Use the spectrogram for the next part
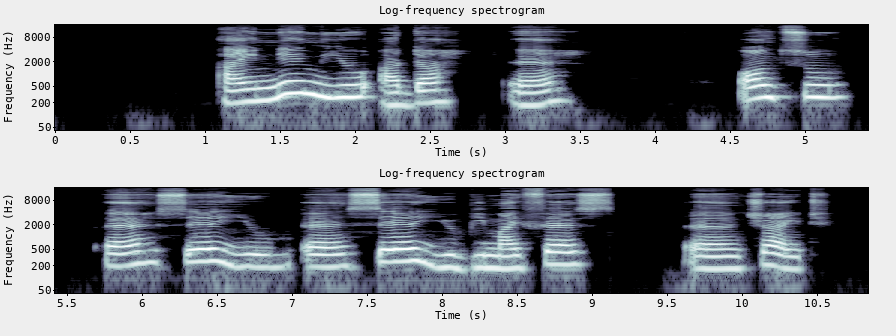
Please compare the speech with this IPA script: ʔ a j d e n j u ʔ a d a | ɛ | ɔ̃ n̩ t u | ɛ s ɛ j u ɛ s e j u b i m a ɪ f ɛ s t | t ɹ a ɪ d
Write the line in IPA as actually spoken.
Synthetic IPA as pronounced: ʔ a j n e m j u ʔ a d a | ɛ | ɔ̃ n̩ t u | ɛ s e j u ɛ s e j u b i m a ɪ f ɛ s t | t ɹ a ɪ d

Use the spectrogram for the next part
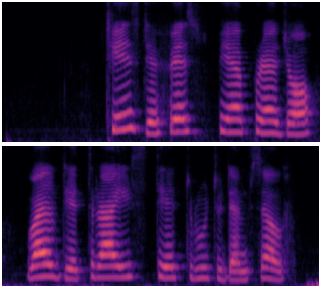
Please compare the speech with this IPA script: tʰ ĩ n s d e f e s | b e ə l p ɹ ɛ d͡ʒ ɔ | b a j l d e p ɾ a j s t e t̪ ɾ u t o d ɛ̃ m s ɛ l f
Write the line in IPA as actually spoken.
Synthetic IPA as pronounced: tʰ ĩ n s d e f e s | p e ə p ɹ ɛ d͡ʒ ɔ | w a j l d e t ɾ a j s t e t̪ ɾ u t u d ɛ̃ m s ɛ l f

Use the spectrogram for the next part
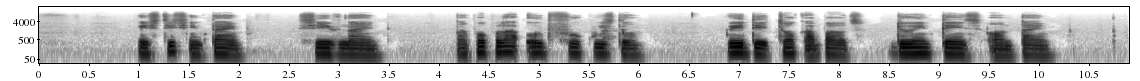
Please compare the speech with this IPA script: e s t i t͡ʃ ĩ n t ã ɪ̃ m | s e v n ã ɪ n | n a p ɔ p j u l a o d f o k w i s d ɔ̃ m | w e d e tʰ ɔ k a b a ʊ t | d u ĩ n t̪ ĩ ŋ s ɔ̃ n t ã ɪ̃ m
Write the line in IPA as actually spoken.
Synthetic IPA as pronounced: e s t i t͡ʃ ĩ n t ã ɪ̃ m | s e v n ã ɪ n | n a p ɔ p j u l a o d f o k w i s d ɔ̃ m | w e d e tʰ ɔ k a b a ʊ t | d u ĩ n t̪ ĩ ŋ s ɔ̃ n t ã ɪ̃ m

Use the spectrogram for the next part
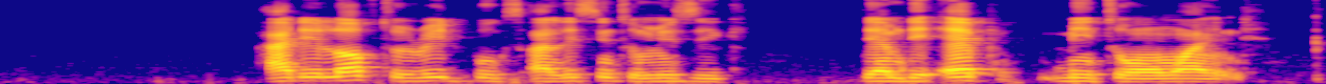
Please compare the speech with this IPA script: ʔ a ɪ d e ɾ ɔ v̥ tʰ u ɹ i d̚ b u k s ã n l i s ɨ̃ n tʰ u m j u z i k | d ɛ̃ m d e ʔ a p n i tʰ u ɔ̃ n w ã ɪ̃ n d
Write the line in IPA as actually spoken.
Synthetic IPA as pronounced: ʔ a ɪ d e l ɔ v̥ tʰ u ɹ i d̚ b u k s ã n l i s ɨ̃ n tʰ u m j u z i k | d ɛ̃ m d e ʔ ɛ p m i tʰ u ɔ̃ n w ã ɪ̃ n d

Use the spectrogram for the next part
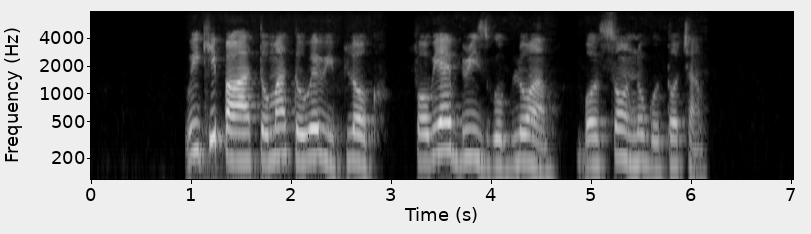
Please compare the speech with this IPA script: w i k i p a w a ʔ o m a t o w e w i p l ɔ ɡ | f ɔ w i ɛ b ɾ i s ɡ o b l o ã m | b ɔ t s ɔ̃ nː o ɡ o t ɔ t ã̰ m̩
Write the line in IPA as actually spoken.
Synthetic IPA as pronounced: w i k i p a w a t o m a t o w e w i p l ɔ ɡ | f ɔ w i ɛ b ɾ i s ɡ o b l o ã m | b ɔ t s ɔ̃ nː o ɡ o t ɔ t͡ʃ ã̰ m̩

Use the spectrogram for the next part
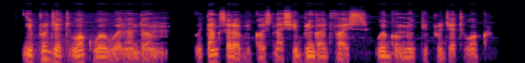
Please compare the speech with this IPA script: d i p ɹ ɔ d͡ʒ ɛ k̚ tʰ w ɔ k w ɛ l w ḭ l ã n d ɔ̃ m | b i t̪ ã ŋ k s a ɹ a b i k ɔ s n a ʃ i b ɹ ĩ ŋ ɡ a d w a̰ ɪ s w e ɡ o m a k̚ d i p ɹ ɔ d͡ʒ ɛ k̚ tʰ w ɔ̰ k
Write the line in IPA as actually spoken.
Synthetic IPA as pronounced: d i p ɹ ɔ d͡ʒ ɛ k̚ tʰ w ɔ k w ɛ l w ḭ l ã n d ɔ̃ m | w i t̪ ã ŋ k s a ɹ a b i k ɔ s n a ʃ i b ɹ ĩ ŋ ɡ a d v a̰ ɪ s w e ɡ o m e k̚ d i p ɹ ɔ d͡ʒ ɛ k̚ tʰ w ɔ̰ k

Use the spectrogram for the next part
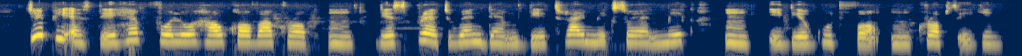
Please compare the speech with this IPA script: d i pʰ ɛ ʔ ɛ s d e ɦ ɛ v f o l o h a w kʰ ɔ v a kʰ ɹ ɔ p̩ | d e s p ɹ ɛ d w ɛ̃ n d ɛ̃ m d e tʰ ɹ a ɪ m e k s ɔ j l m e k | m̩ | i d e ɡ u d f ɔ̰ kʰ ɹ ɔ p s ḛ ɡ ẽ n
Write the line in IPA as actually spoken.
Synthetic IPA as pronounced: d͡ʒ i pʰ i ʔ ɛ s d e ɦ ɛ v f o l o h a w kʰ ɔ v a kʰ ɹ ɔ p̩ | d e s p ɹ ɛ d w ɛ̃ n d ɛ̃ m d e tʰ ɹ a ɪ m e k s ɔ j l m e k | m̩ | i d e ɡ u d f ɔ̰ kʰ ɹ ɔ p s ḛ ɡ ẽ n

